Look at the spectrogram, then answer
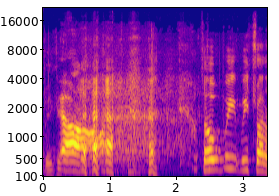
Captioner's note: laughing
